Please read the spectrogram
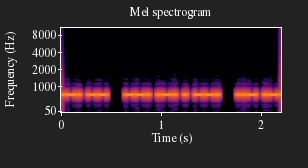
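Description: Morse code sent at 45 words per minute: a single steady tone of about 700 Hz keyed on and off in rapid dits and dahs, with short breaks between characters and words.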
